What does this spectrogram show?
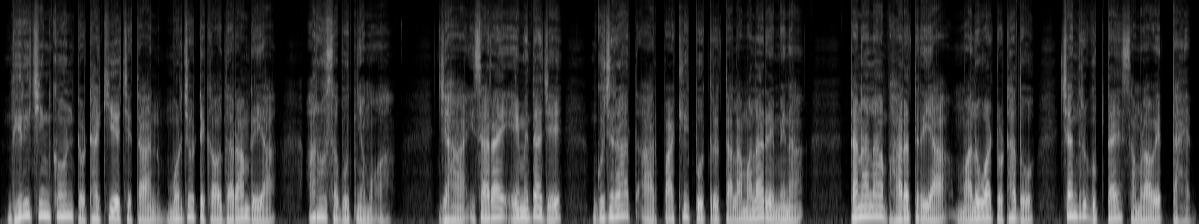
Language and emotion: Santali, neutral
